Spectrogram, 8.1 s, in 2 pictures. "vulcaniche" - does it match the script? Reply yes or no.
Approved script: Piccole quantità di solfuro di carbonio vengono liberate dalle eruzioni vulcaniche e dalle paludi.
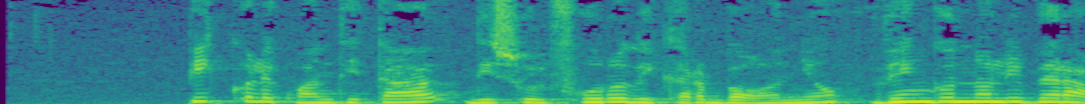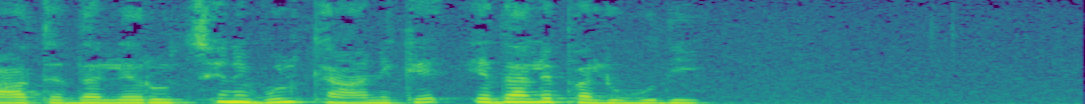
yes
